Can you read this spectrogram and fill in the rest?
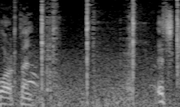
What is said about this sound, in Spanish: Esto es un cincel con acabado en punta que era una de las herramientas que usaban los antiguos egipcios. El sonido de los martillazos y el de esta herramienta cortando la piedra eran música para los trabajadores.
